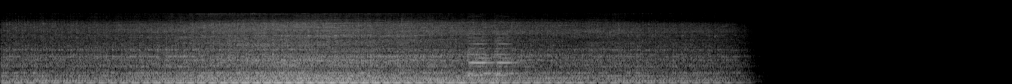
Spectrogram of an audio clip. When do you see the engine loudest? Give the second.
3 s.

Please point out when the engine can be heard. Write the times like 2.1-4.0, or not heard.
0.0-7.5.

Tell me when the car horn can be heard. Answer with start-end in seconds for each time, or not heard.
4.2-5.2.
